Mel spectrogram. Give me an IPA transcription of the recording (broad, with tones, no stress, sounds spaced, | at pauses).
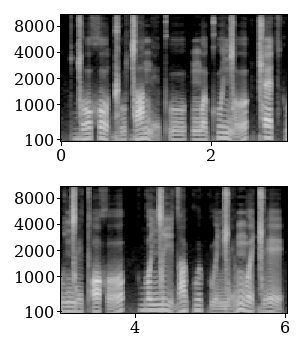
ɡ͡ǀ o˥ x o˥˩ ɡ͡ǁ u˧ ɡ͡ǀ a̤˥ n e̤˩ pʼ u˧ | ŋʷ ɛ˧ kʷʰ i˥ ŋ͡ǀ ʊ˩˥ | ǁ ɛ˥ t͡sʼ ṳ˧ ŋ͡ǀ e̤˧ tʼ ɔ˧ x o˩˥ | ɡʷ i˥ ŋ͡ǀ i˥˩ d a̤˥ kʷ e̤˥ kʷ e˩ ŋ͡ǁ e̤˩˥ ŋʷ e˥˩ ɡ͡ǁ e˥˩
